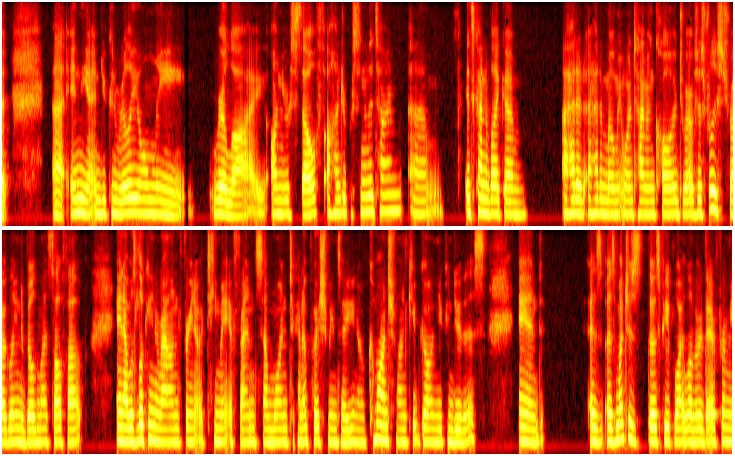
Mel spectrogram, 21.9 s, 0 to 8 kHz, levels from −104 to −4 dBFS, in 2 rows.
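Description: Repeated stalls (stutter) run from 1.00 to 2.81 s, just before "rely on yourself": late packets drained the jitter buffer nine times, stretching the sound up to 55 ms each time, so it drags and hiccups.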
